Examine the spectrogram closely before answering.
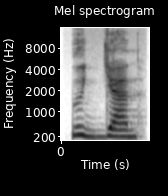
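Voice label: "лыддян", Komi, female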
